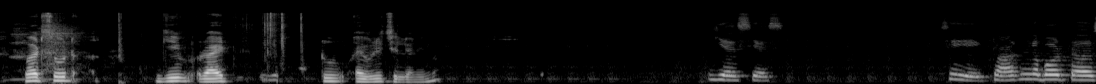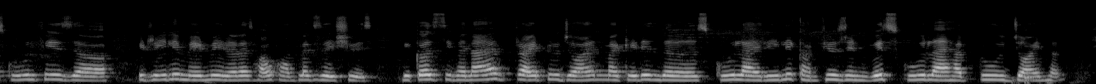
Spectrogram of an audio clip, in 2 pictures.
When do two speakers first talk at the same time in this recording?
none

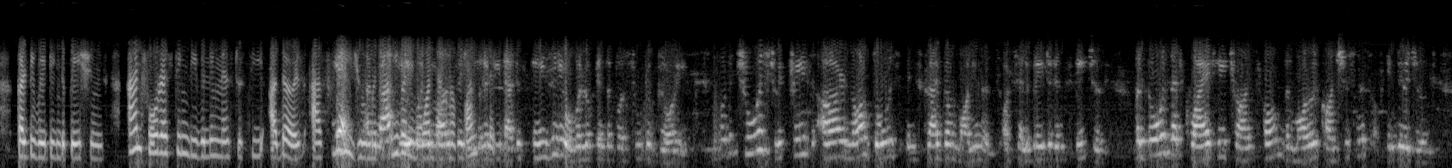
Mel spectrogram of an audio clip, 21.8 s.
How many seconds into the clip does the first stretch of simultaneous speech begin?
5.0 s

